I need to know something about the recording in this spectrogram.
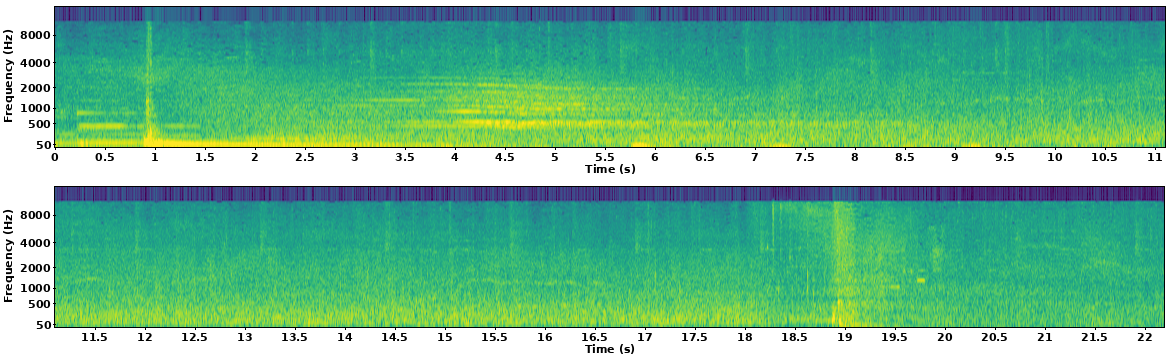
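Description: Wind rushes steadily past a figure in freefall.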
